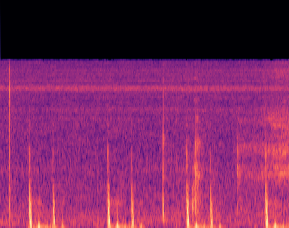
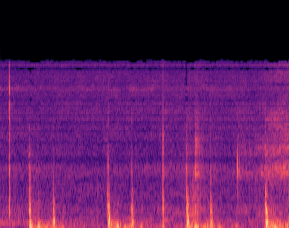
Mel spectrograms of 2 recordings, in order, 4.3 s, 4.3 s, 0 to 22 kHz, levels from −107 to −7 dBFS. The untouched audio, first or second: first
